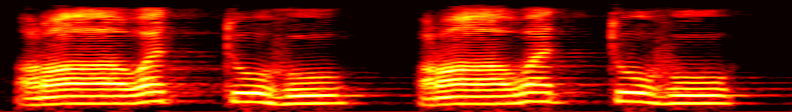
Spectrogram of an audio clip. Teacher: راودته حرف الدال وحرف التاء بينهما إدغام متجانس لأنهما من مخرج واحد وقد اختلفا ببعض الصفات، نسقط الدال من اللفظ وتشدد التاء التي بعدها، ولذلك لونت الدال باللون الرمادي إشارة إلى عدم نطقها، تقرأ هكذا: راودته راودته. · Term: الإدغام المتجانس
